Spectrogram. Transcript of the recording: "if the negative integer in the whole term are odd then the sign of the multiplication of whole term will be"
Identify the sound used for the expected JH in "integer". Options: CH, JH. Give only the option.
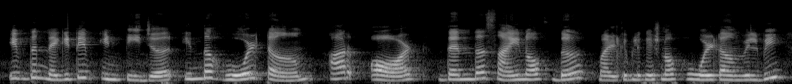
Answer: JH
